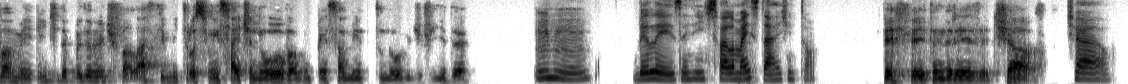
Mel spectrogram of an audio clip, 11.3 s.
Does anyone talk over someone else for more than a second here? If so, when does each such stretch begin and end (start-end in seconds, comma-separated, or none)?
none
